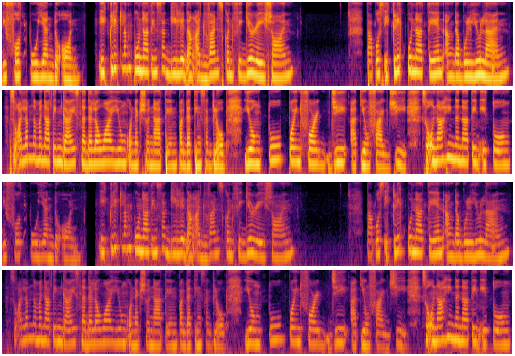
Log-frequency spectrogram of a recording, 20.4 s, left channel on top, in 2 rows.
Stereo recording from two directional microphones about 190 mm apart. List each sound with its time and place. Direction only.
0.0 s speech: 45° left (ahead or behind)
1.9 s speech: 40° left (ahead or behind)
6.9 s speech: 35° left (ahead or behind)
